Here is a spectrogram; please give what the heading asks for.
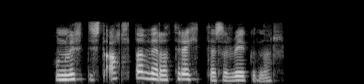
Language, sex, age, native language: Icelandic, female, 18-19, Icelandic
